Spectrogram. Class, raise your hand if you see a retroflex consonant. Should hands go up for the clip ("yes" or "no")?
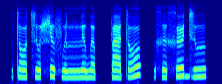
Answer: no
